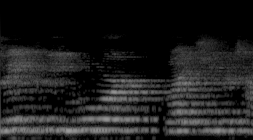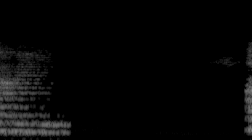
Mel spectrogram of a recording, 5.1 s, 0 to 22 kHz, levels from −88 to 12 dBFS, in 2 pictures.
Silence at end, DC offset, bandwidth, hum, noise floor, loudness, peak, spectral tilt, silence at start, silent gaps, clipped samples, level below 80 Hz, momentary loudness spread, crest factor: 0 s; under 0.1%; 8.2 kHz; none; -85 dBFS; -39 LUFS; -22 dBFS; -3.5 dB/octave; 0 s; none; under 0.1%; -78 dBFS; 16 LU; 18 dB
